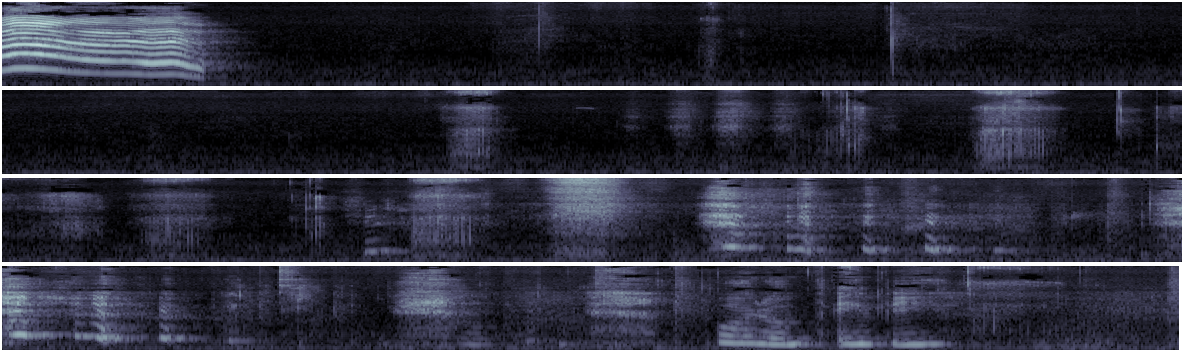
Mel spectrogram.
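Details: Cedric the Chihuahua howls a love song to his ducky towel indoors: a loud, sharply falling harmonic yelp opens, then near silence, then from midway a run of wavering, whining howls rising and falling in short bursts.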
